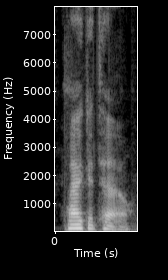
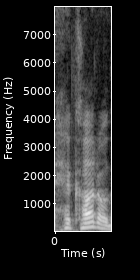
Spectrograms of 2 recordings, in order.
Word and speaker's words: Hackatao: So that's how you pronounce his name, Hackatao. I was pronouncing it Hackatao this whole time.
